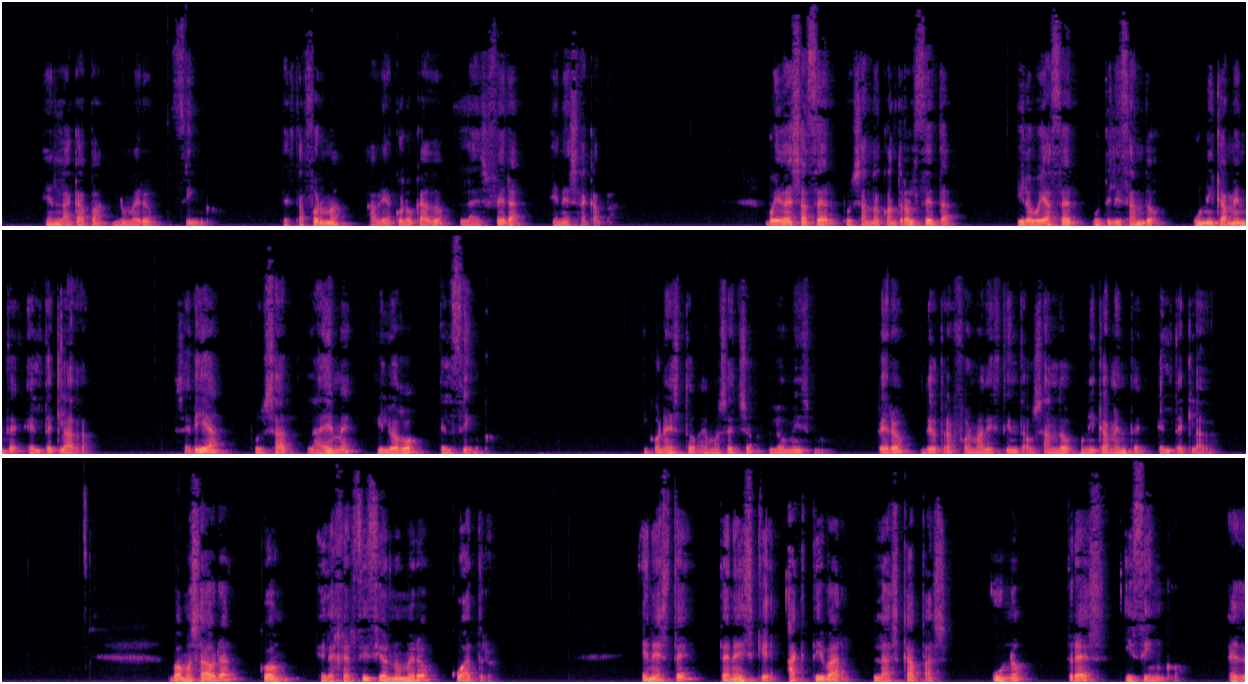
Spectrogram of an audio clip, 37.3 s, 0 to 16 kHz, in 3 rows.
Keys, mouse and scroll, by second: 8.7 ctrl+z, 15.5 m.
